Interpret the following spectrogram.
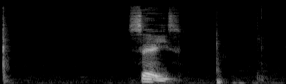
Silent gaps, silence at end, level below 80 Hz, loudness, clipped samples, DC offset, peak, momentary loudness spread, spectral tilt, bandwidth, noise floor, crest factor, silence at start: none; 0.65 s; -56 dBFS; -22 LUFS; under 0.1%; under 0.1%; -6 dBFS; 22 LU; -4 dB/octave; 16.5 kHz; -66 dBFS; 22 dB; 0.05 s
